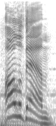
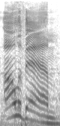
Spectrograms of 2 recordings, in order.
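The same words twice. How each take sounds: First: The voice is light, without a deep growl. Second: The voice is deep with a masculine growl.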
